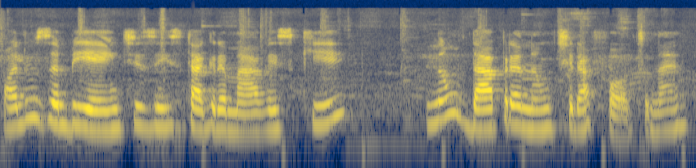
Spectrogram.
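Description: A woman's voice: medium pitch, a little slow, mellow, lo-fi sound, soft background music. A woman with a Brazilian Portuguese accent, narrating a vlog about a trade fair and talking straight to her viewers in a chatty way. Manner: chatty, addresses viewers directly. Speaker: vlogger and confectioner.

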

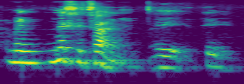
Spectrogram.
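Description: A man's voice: on the high side, lively intonation, moderate pace, bright, forceful tone. A young man co-hosting a casual beer chat, rambling with fillers, recorded on a webcam in a small room. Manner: rambling, many fillers like "you know what I mean". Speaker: co-host. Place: small bedroom with posters, indoors. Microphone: webcam on desk. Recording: roomy, dull lo-fi webcam audio.

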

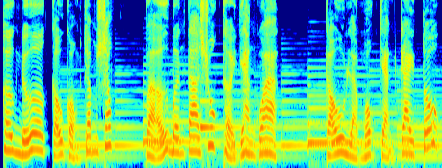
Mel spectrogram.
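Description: A woman voicing a kindly, forgiving old man who speaks slowly and solemnly, in an animated moral story with music behind. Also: mid-range voice. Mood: grateful, encouraging.

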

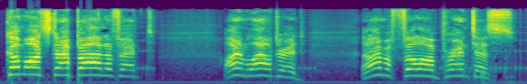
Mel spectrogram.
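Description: A man voicing a loud, bossy, impatient monster apprentice from a video game, bellowing his lines. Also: extremely high pitch, measured pace, no room sound, pitched above the performer's own voice, heavily acted. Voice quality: loud, shouted. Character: loud, bossy male monster apprentice, barking wake-up calls.

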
